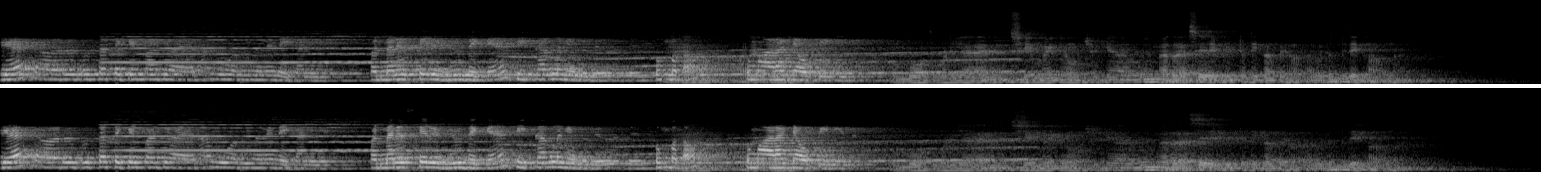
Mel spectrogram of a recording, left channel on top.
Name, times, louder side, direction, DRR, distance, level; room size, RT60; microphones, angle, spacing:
voice 1, 0.0-3.3 3.7-7.0 7.5-8.6, right 3 dB, 40° right, 3 dB, 1.6 m, -25 dB
Wind instrument woodwind instrument, 1.0-5.2, right 3 dB, 60° right, 5.2 m, -34 dB
sound 1, 5.0-10.2, left 1 dB, 75° left, 4.2 m, -36 dB
voice 2, 6.6-8.0 8.9-14.0, left 1 dB, 40° left, -2 dB, 3.7 m, -36 dB
25.0 x 19.5 x 5.9 m, 2.2 s
head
